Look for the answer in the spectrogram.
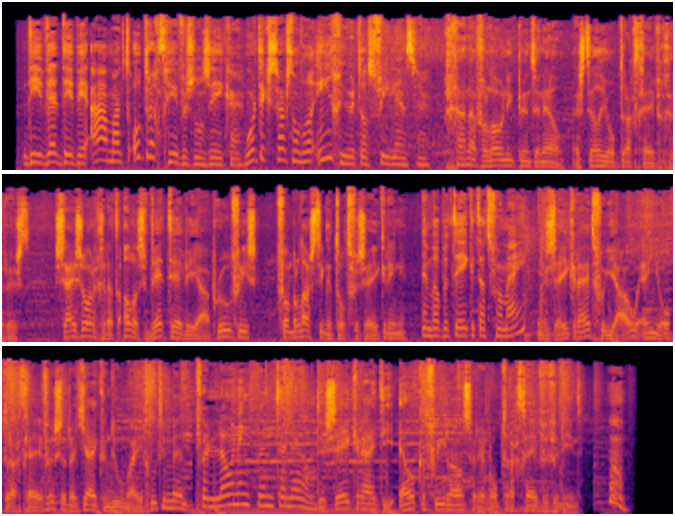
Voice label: NL dialoog; Verloning

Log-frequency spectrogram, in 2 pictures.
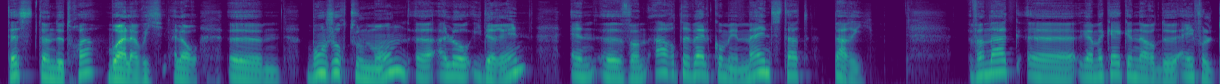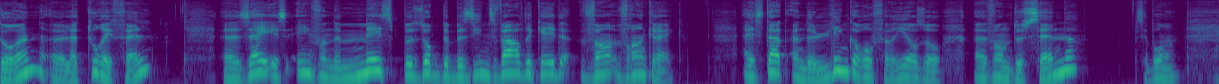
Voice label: Tourguide NL met Frans accent

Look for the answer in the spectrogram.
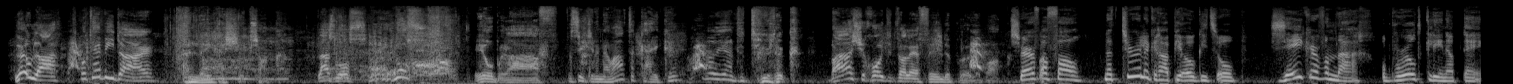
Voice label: Rotterdams; Zwerfafval

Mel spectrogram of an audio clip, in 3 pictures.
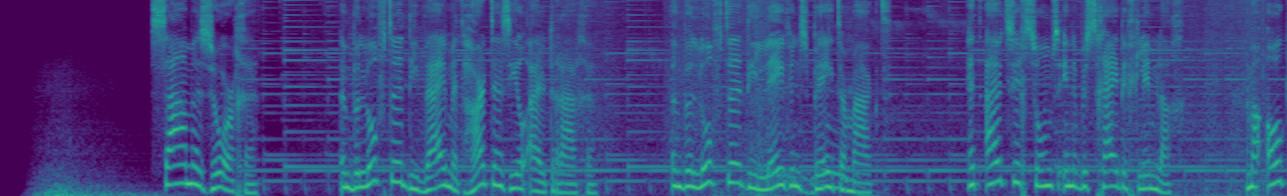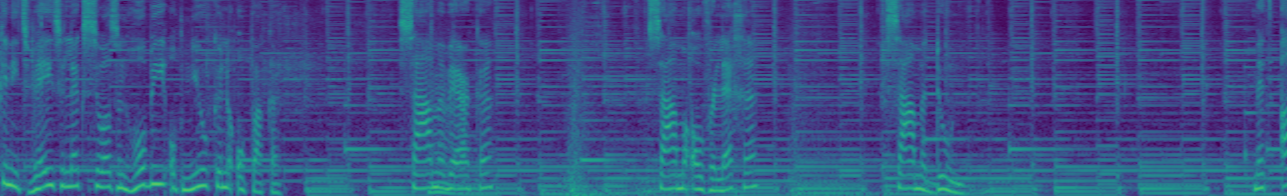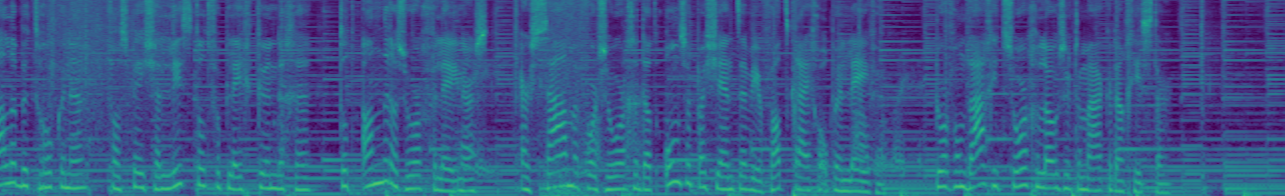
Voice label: AV commentaar; Mathot Medische Speciaalzaken

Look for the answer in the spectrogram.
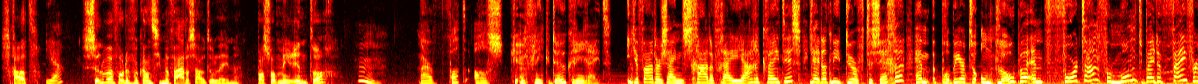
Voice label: RC dialoog; Ohra

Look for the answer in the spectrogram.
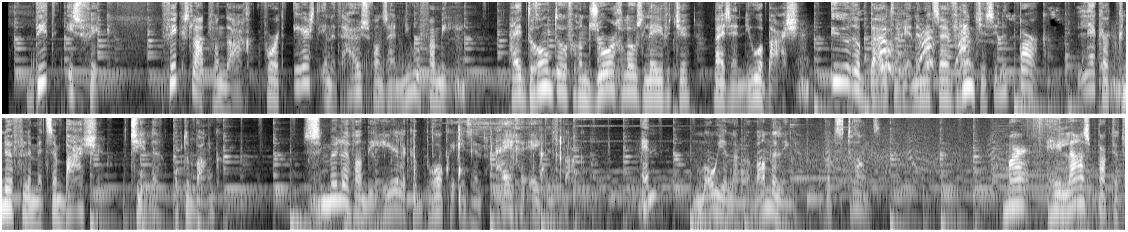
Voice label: voorlichtingsfilm; RVO

